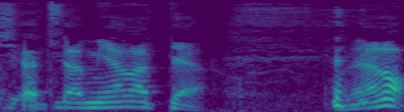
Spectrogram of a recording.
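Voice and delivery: playful, fake-angry grumbling. Reacting to being glanced at, pretend angry grumbling. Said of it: "怒ってるんですか？".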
